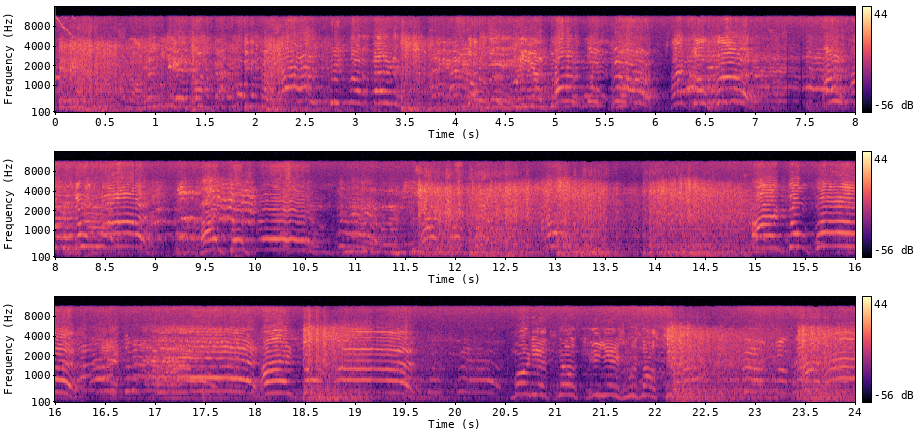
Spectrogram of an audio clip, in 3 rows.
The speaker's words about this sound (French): C'est complètement dingue, on entend halte au feu, 80 morts, 200 blessés, la fusillade de la rue d'Isly enregistrée par René Duval pour Europe 1.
